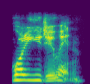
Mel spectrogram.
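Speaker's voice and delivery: ordinary delivery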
